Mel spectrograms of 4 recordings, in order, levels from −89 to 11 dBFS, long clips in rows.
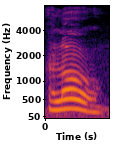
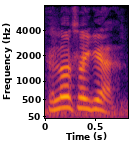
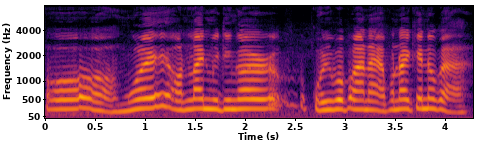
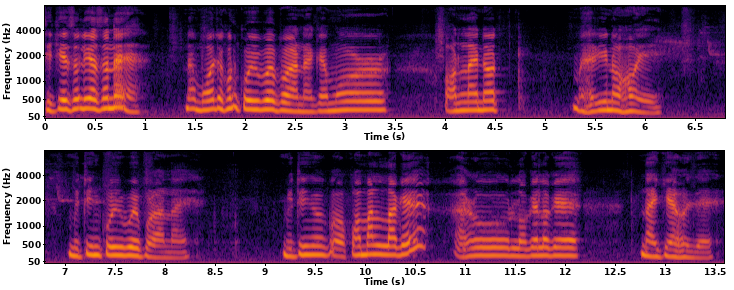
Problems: constant background noise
